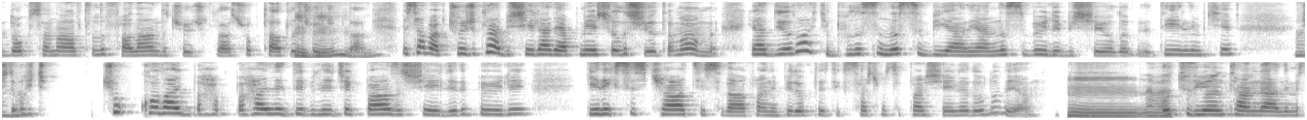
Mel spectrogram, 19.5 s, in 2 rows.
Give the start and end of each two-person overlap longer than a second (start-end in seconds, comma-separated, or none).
none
